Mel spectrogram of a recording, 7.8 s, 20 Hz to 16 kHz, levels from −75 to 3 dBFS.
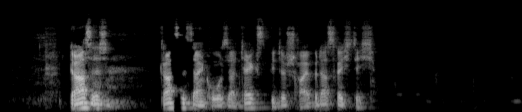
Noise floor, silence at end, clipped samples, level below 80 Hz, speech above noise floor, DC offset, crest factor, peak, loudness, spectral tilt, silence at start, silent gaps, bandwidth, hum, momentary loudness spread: -78 dBFS; 2.25 s; under 0.1%; -68 dBFS; 54 dB; under 0.1%; 26 dB; 0 dBFS; -24 LUFS; -4 dB/octave; 0.65 s; none; 9.4 kHz; none; 19 LU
